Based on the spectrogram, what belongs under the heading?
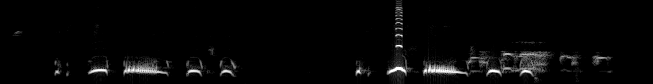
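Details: Spotted dove giving thúc gù cooing. Two phrases about three seconds apart, each a short note, a rounded coo, a drawn-out slurred coo and two clipped arched coos. Faint chirping from other birds comes near the end.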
